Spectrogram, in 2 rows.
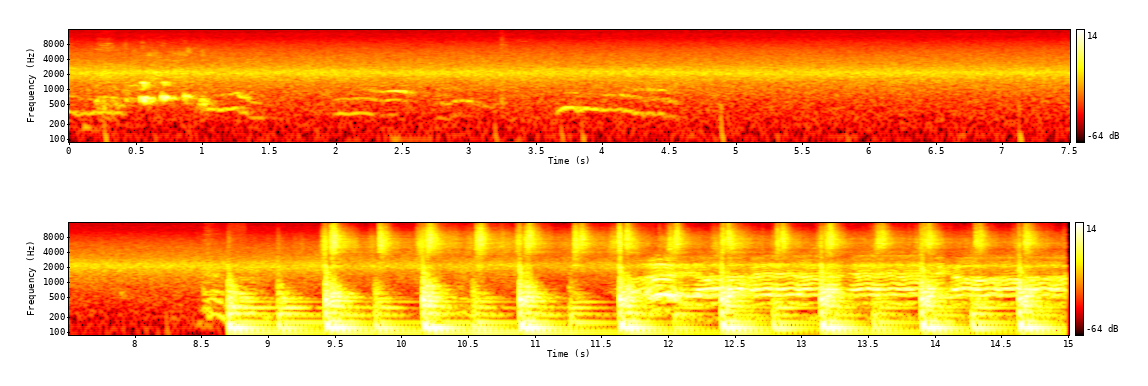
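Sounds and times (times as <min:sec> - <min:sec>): faint steady hiss: 0:00.0 - 0:15.0
man singing softly: 0:11.7 - 0:15.0.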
